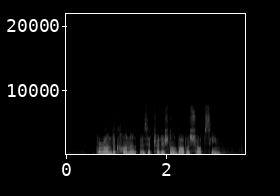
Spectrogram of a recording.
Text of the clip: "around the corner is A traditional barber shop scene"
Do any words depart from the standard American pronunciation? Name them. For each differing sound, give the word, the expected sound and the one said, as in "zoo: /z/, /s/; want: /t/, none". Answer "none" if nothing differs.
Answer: none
